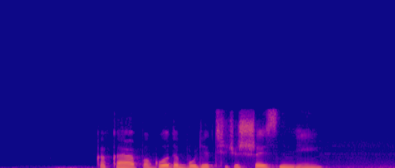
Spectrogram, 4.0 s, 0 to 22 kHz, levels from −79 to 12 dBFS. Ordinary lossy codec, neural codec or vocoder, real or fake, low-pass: none; codec, 16 kHz, 0.8 kbps, ZipCodec; fake; none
